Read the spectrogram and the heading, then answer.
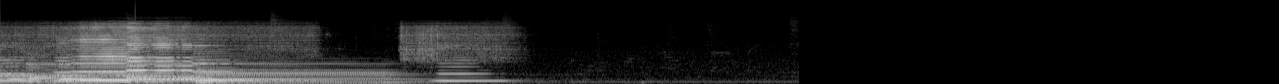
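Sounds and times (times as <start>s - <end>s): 
clarinet: 0.0s - 7.4s.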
